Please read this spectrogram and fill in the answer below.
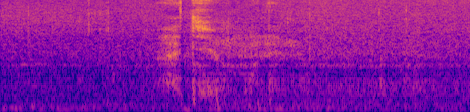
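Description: A girl's soft whispered speech: one short whispered word or breath about a second in, over faint steady background hiss.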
